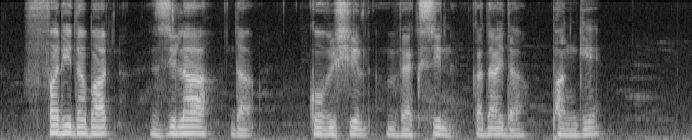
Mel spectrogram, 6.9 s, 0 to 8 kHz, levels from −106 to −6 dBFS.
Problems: background conversations at intervals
